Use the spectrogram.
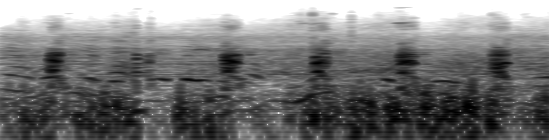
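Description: A German Shepherd barks five times at a steady pace, close and fairly loud, while a person talks over it.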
